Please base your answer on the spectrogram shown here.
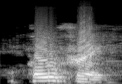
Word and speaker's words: Porphyry: Is he poor or free? Could be both. Let's see how his name's actually pronounced. Porphyry. Got it in one go.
